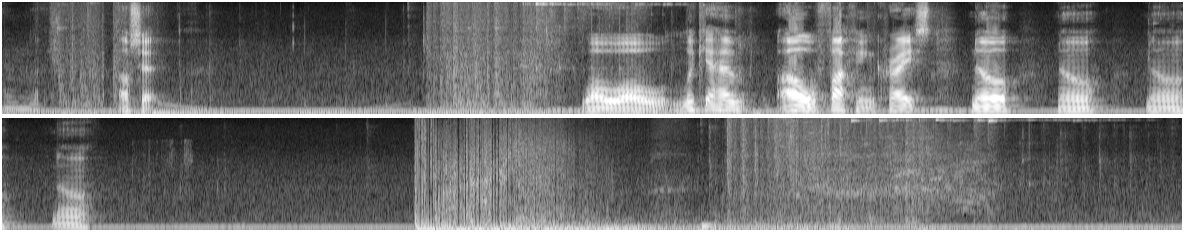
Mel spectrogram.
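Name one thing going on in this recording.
A gun fires in short bursts, with echoing shots.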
